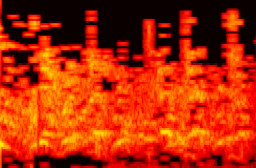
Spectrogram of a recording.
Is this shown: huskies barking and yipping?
yes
